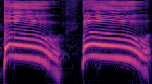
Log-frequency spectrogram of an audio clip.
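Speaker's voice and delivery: high, drawn-out mock boo. Streamer leads chat against one chatter, playful booing. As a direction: jeer with long high boos. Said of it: "Everyone boo the chatter".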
